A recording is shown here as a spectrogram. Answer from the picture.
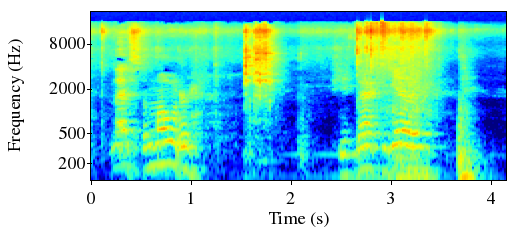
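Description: Metal hand tools and engine parts clinking and clattering in a few short clusters, with one sharp, loud knock near the end.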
